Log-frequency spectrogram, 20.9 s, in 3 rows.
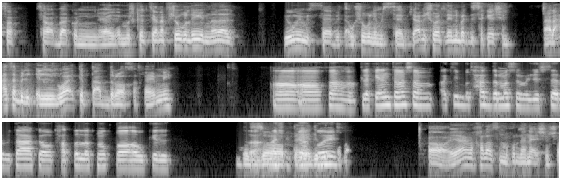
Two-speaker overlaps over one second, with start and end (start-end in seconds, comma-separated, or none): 17.0-18.3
